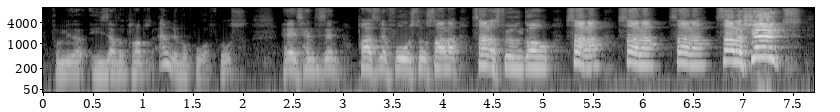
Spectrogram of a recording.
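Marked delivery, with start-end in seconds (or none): 3.1-7.6 rising from brisk call to loud high shout; mounting live football excitement; excited commentary, building. Real, not acted. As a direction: build with each name to a shouted climax.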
